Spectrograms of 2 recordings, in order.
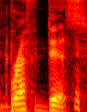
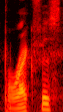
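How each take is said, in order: First: The word is clipped to sound like bref dis. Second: The word is said with all its sounds. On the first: "Bref dis is how she says it" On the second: "She doesn't say breakfast"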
